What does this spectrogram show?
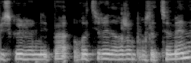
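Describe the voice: A woman's medium-pitched voice, dark and mellow in tone with vocal fry, at a fairly slow pace.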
